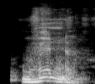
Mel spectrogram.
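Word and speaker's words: window: मैंने तीसरा बोला है डब्लू अगर किसी वर्ड के अंत में आता है जैसे विंडो तो यह डब्लू साइलेंट हो जाता है अब आती है बात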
